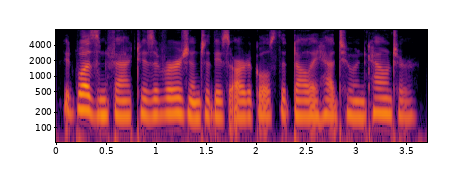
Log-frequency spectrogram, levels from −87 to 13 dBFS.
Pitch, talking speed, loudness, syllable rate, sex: 170 Hz, 225 wpm, -21 LUFS, 6.3 syllables/s, female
